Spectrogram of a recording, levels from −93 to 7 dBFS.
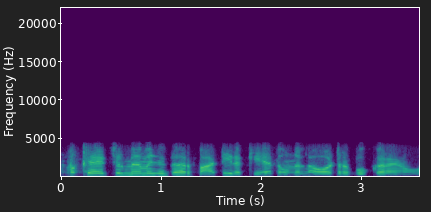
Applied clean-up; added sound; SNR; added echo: none; none; none; none.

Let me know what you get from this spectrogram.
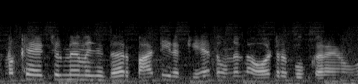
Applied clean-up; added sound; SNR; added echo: none; Drum / Drum kit + Train; 15 dB; none.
